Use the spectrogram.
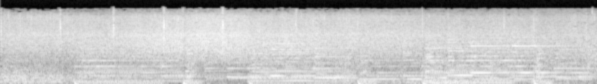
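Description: Steady heavy rain pours throughout, marking the biblical deluge, with low rumbling thunder swells surging and fading repeatedly beneath the constant hiss.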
